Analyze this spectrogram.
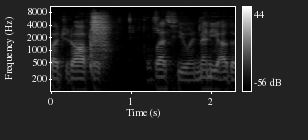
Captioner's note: sneeze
